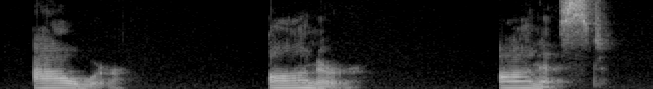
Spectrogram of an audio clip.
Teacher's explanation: Even though you see the consonant letter H, that H is silent, and the first sound you hear in each word is actually a vowel sound.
